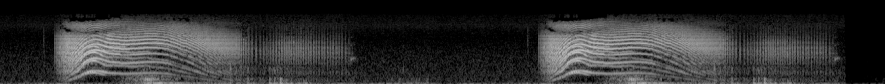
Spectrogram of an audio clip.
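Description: Two loud, drawn-out whistles from a 2-inch-long caterpillar, each lasting about three seconds, with a buzzy, harmonic-rich tone that dips and rises in pitch, separated by a short quiet pause; such whistles measure over 80 decibels at 5 centimeters.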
